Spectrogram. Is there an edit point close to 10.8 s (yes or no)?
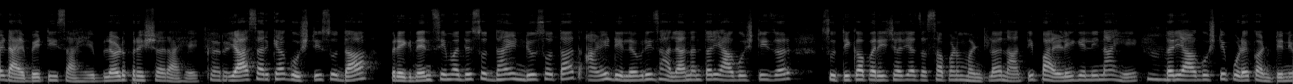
no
